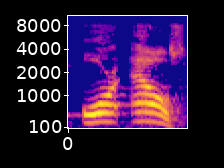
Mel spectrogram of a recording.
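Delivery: OR ELSE punched loud and high; blunt warning. Retold or imitated. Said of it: "just like that".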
